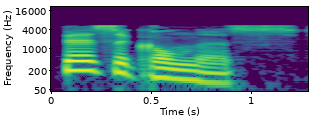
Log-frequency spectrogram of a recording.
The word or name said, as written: physicalness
